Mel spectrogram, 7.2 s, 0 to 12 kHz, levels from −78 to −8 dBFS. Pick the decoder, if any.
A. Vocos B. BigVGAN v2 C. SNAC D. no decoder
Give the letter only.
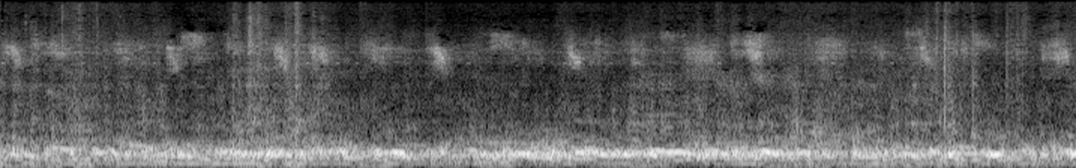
C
